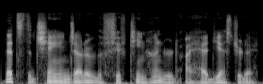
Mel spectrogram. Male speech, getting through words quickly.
Yes: male; fast, 250 wpm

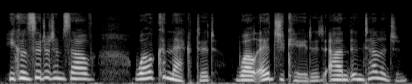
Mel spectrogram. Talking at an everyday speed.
No: slow, 130 wpm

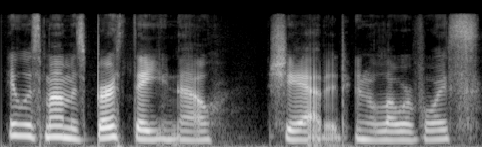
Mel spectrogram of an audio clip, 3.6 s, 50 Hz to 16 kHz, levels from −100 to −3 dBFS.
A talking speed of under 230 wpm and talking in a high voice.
Yes: average, 200 wpm; high, 200 Hz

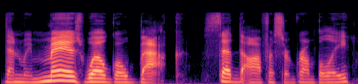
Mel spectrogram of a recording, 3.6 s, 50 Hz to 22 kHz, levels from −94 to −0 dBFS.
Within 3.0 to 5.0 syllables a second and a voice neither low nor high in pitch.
Yes: 4.7 syllables/s; medium, 160 Hz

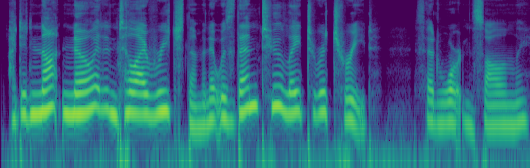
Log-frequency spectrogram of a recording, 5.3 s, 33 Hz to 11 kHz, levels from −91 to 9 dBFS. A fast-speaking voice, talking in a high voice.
Yes: fast, 225 wpm; high, 195 Hz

